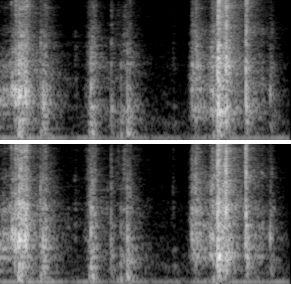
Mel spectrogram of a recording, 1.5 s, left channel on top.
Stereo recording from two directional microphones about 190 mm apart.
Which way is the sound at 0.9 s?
45° right (ahead or behind).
